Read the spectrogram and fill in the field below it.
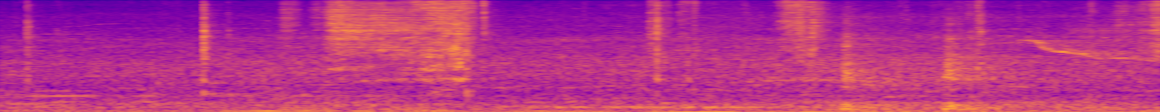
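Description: A sharp knife blade slices through paper with a crisp rasp.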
